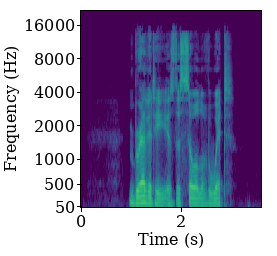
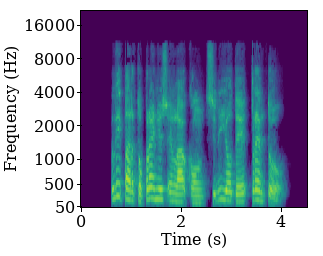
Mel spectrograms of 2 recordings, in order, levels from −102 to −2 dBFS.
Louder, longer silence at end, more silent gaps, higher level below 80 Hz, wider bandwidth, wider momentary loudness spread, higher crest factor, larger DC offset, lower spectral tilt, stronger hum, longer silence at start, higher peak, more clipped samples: second, -35 LUFS vs -23 LUFS; first, 0.65 s vs 0.5 s; neither; about the same, -68 dBFS vs -64 dBFS; first, 16 kHz vs 11.5 kHz; first, 15 LU vs 8 LU; about the same, 20 dB vs 18 dB; neither; about the same, -4 dB/octave vs -5 dB/octave; neither; first, 0.95 s vs 0.6 s; second, -16 dBFS vs -6 dBFS; neither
